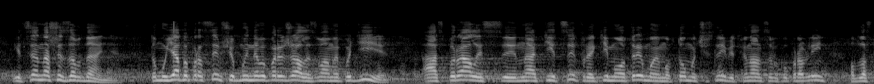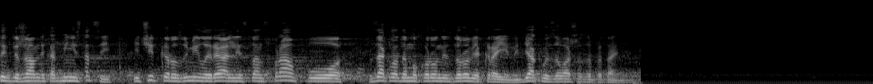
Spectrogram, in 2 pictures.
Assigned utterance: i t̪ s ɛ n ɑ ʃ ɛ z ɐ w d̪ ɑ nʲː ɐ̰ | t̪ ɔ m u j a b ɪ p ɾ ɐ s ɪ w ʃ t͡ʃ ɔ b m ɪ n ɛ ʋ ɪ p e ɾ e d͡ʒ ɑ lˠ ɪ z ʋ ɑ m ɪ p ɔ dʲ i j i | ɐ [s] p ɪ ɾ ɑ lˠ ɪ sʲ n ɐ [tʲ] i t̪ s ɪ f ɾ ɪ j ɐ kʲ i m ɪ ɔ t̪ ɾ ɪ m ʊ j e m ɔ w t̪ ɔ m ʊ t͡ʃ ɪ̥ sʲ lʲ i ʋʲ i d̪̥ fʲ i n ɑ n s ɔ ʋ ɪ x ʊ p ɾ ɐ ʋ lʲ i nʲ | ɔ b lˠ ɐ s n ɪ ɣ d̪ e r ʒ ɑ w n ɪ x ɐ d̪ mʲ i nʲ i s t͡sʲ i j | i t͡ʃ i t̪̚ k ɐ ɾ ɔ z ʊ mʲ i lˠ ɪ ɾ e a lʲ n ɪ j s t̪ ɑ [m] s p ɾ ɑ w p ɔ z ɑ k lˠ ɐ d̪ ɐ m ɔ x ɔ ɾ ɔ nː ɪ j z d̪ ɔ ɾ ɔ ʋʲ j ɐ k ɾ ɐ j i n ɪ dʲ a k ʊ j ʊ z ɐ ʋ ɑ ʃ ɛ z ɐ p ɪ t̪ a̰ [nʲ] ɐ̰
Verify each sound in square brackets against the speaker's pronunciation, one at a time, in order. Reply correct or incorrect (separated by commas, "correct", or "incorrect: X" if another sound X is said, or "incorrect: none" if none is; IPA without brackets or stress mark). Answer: correct, correct, incorrect: n, incorrect: nʲː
